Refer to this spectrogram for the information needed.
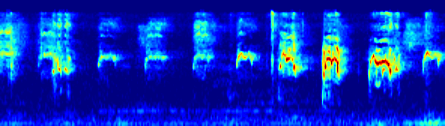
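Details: Budgie nestlings, newborn, being fed by the mother bird: a run of scratchy, buzzy chirps that grow louder and more rasping toward the end, spaced roughly half a second apart.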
